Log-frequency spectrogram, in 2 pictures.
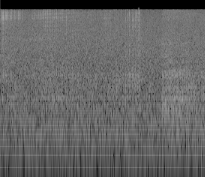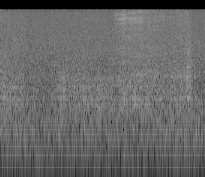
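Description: Long nails scratch along the top edge and face of a rose gold pebbled faux leather zip makeup pouch lying flat on a table. The result is a quiet, continuous, bright scratchy hiss with little low end and no distinct taps, gently swelling and easing as the nails move.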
